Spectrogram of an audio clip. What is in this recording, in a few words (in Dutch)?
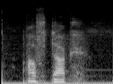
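"afdak", Dutch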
